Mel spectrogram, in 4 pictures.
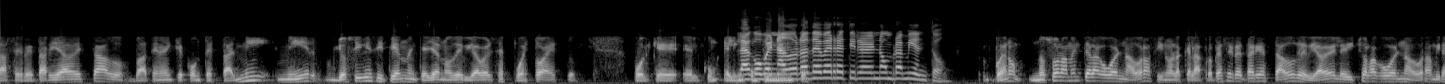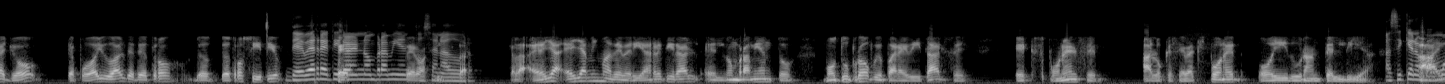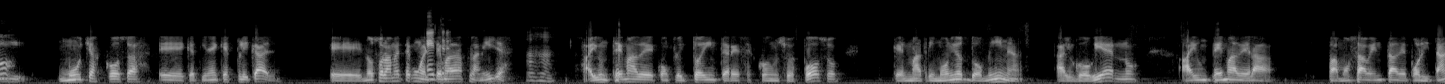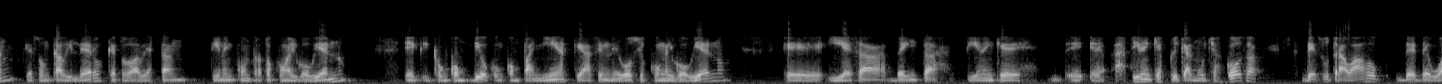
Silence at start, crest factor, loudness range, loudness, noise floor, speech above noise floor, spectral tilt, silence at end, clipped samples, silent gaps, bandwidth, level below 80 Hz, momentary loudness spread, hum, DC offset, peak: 0 s; 22 dB; 4 LU; -24 LUFS; -55 dBFS; 31 dB; -6 dB/octave; 0 s; under 0.1%; none; 12.5 kHz; -58 dBFS; 8 LU; none; under 0.1%; -2 dBFS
